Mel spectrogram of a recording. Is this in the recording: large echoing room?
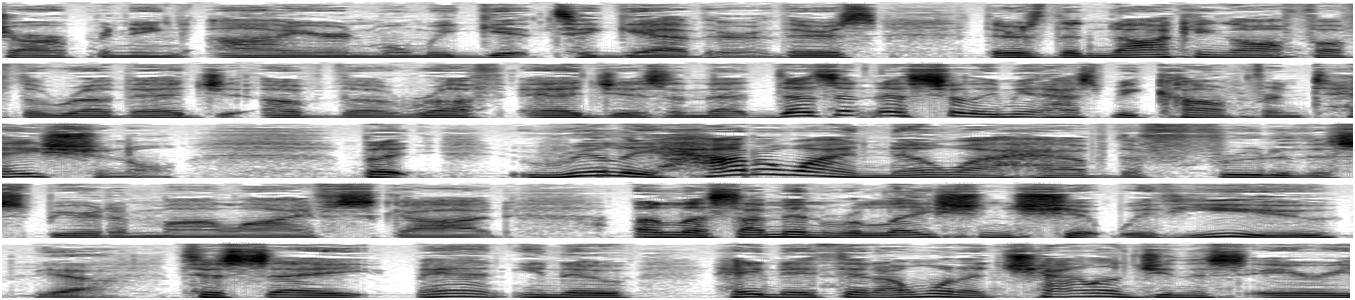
no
